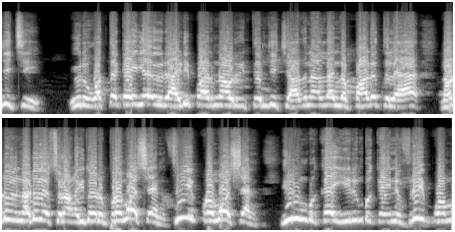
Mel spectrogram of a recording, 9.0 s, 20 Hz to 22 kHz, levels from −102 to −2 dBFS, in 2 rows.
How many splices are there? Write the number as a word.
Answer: zero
